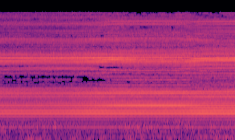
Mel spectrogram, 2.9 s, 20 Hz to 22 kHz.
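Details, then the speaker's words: Pump-panel contactor drawing 9.6 A, energised, gives a steady high-pitched electrical buzz; dirt getting inside is suspected, but the buzz persisted after cleaning. "Galiba pislik kaçmış içine. Pislik kaçtığı için ses geliyor. Bunu temizlememiz lazım."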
